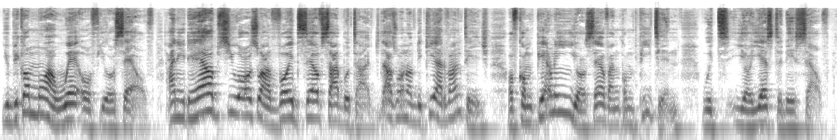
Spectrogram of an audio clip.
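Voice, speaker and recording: A man's voice: a little high, animated, moderate pace, hardly any pauses. Guy coaching mindset, earnest, says stuff twice to hammer it home. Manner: repeats key lines for emphasis, earnest and direct. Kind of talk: motivational talk.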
